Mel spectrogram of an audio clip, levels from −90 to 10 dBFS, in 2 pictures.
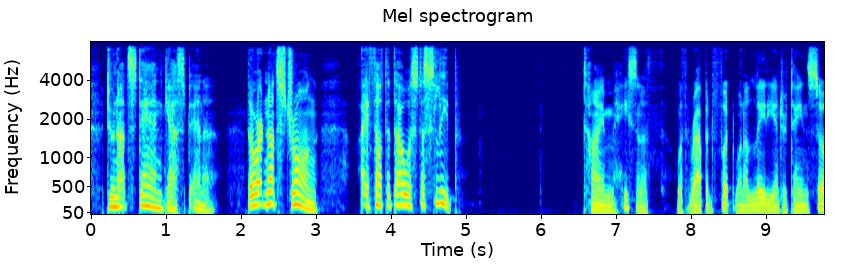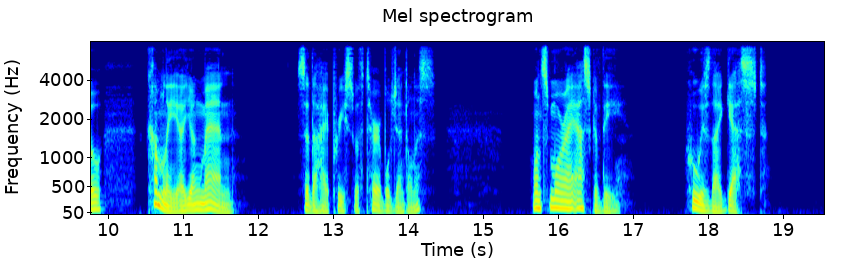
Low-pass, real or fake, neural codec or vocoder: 7.2 kHz; real; none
